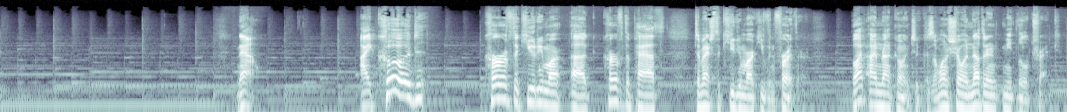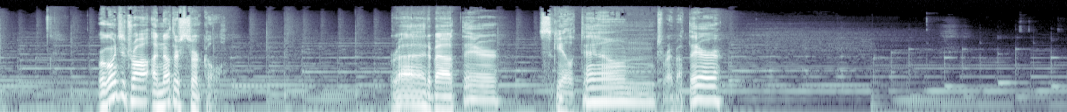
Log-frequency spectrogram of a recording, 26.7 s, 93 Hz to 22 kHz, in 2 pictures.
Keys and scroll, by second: 12.2 v, 19.0 v.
